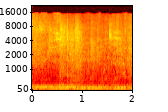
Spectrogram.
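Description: Two-man bobsleigh sliding down an ice track at speed, its steel runners giving a steady low rumble.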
